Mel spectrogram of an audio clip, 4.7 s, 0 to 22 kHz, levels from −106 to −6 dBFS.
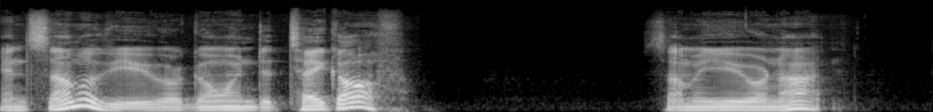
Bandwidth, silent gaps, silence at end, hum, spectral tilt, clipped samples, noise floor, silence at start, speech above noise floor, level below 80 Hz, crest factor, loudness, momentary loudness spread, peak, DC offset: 13 kHz; none; 0.55 s; none; -6.5 dB/octave; under 0.1%; -89 dBFS; 0 s; 67 dB; -58 dBFS; 16 dB; -23 LUFS; 9 LU; -8 dBFS; under 0.1%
